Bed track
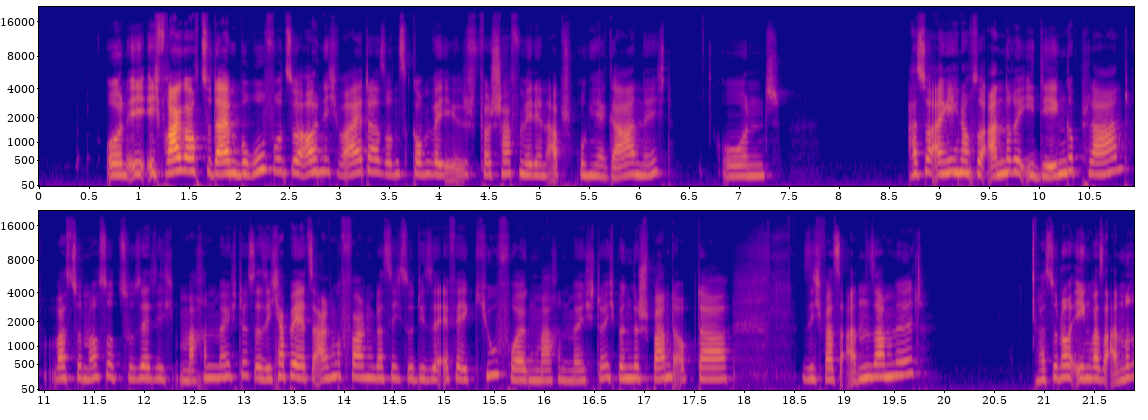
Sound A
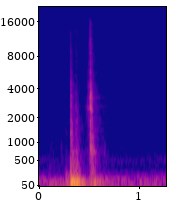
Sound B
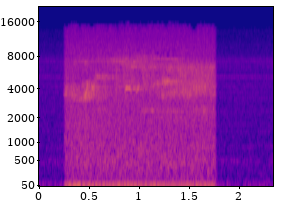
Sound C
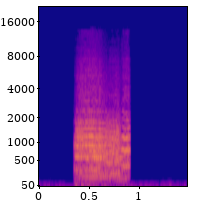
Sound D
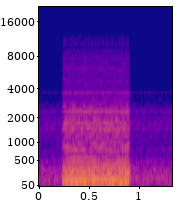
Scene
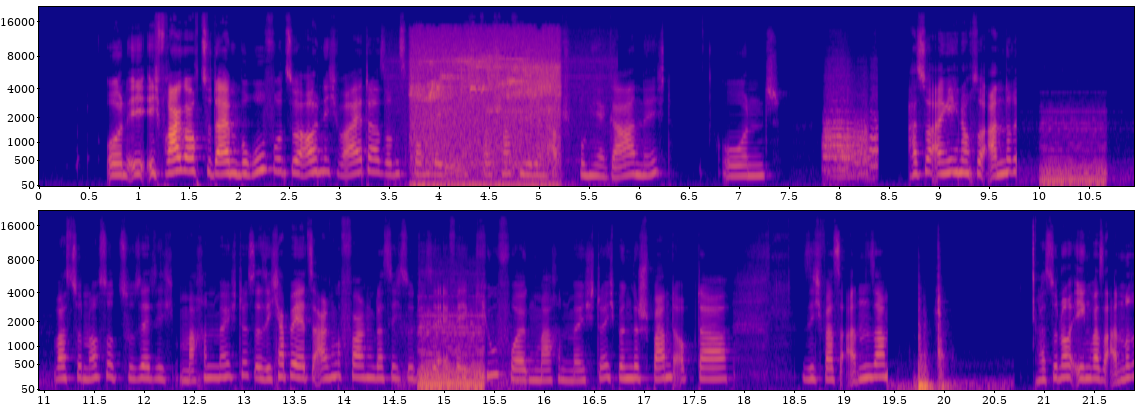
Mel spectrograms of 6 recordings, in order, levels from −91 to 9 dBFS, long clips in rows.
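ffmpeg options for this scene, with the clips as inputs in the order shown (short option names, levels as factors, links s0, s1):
-filter_complex "[4:a]asplit=2[s0][s1];[0:a]volume=0.355[s2];[2:a]asplit=2[s3][s4];[s4]adelay=14,volume=0.237[s5];[s3][s5]amix=inputs=2:normalize=0[s6];[s0]highshelf=f=3000:g=-9[s7];[1:a]equalizer=f=560:w=0.32:g=5.5[s8];[s2]asplit=3[s9][s10][s11];[s9]atrim=end=9.774[s12];[s7]atrim=end=1.33,asetpts=PTS-STARTPTS,volume=0.15[s13];[s10]atrim=start=11.096:end=19.434[s14];[s8]atrim=end=1.27,asetpts=PTS-STARTPTS,volume=0.501[s15];[s11]atrim=start=20.696[s16];[s6]atrim=end=2.34,asetpts=PTS-STARTPTS,volume=0.841,afade=t=in:d=0.004:c=hsin,afade=t=out:st=2.336:d=0.004:c=hsin,adelay=152145S[s17];[3:a]atrim=end=1.48,asetpts=PTS-STARTPTS,volume=0.211,afade=t=in:d=0.004:c=hsin,afade=t=out:st=1.476:d=0.004:c=hsin,adelay=7480[s18];[s1]atrim=end=1.33,asetpts=PTS-STARTPTS,volume=0.355,afade=t=in:d=0.004:c=hsin,afade=t=out:st=1.326:d=0.004:c=hsin,adelay=14500[s19];[s12][s13]acrossfade=d=0.004:c1=hsin:c2=hsin[s20];[s20][s14]acrossfade=d=0.004:c1=hsin:c2=hsin[s21];[s21][s15]acrossfade=d=0.004:c1=hsin:c2=hsin[s22];[s22][s16]acrossfade=d=0.004:c1=hsin:c2=hsin[s23];[s23][s17][s18][s19]amix=inputs=4:normalize=0"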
